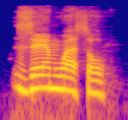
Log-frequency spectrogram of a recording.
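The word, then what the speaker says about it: Zam Wesell: Zam Wessel.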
